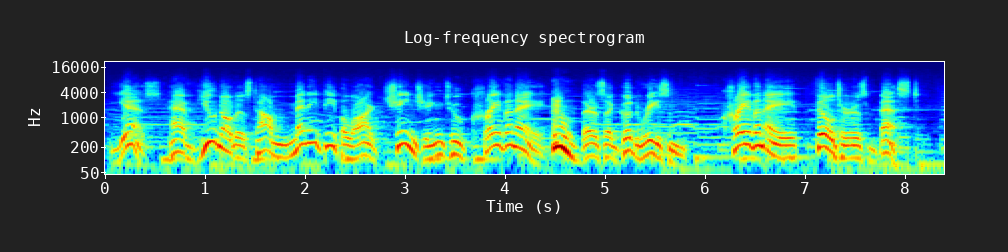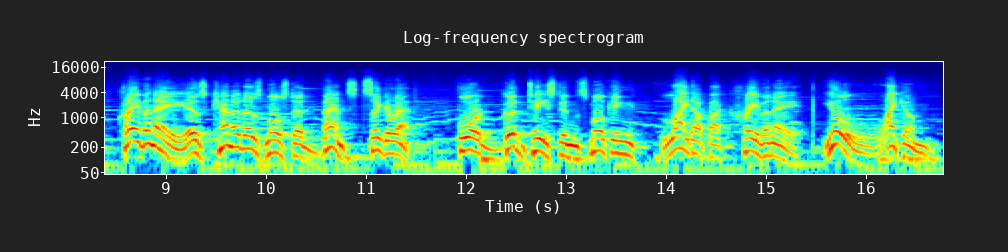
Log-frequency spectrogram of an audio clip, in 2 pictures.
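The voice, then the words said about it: Announcer-style radio voice. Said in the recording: “my radio voice.”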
